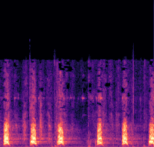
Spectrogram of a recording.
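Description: Dog barking, six sharp, evenly spaced barks in a steady rhythm, each a short loud burst with brief quiet gaps between.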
